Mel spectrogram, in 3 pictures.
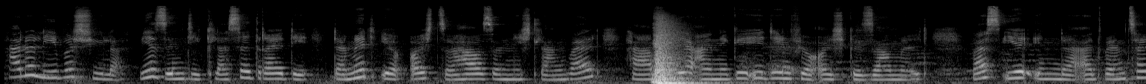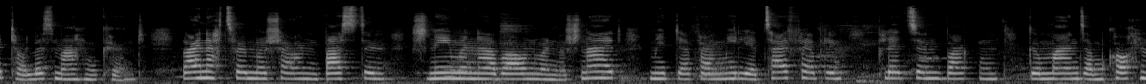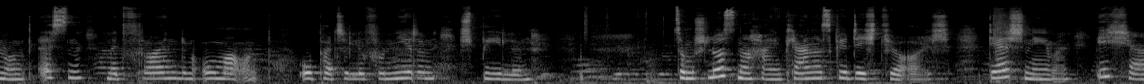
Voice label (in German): Durchsage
